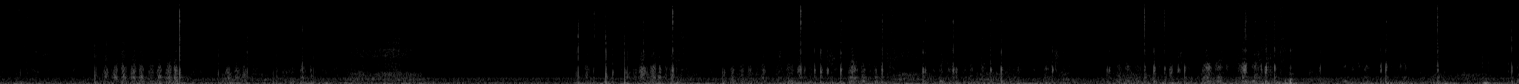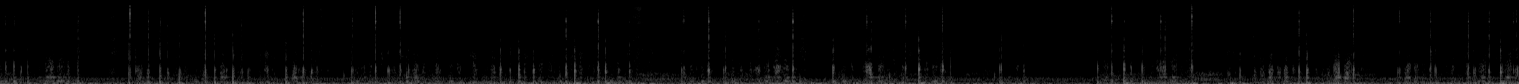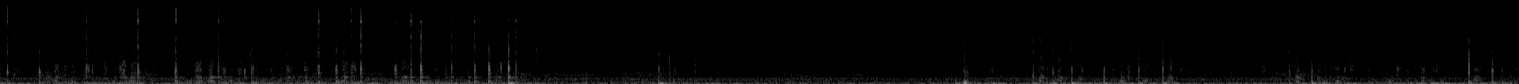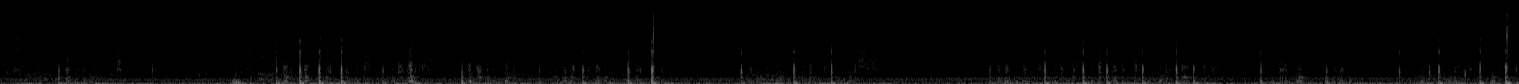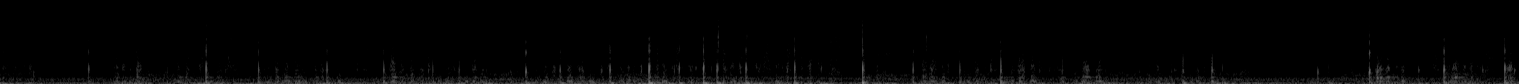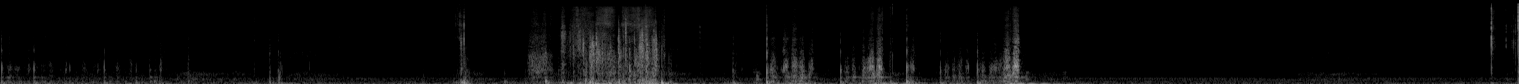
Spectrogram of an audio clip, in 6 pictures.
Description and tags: Pen scribbling. Recorded with a Neumann KMi 84 and a Fostex FR2.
